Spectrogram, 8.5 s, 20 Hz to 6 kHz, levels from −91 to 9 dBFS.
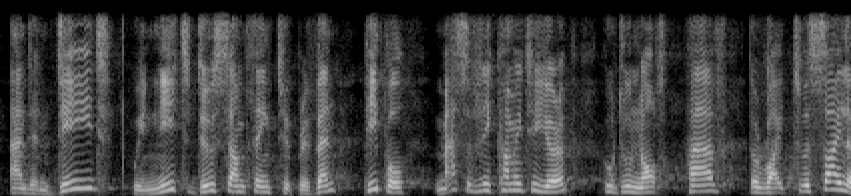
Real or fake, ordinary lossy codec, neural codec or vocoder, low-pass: fake; AAC, 48 kbps; codec, 16 kHz, 4.8 kbps, FACodec; 5.4 kHz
